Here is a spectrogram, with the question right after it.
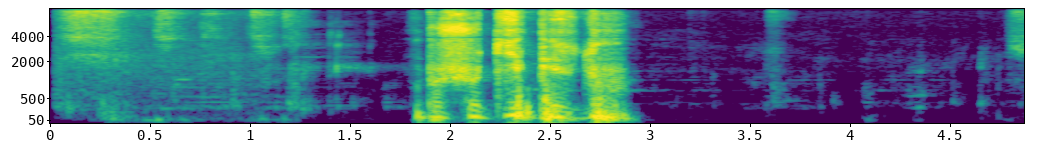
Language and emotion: Russian, angry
